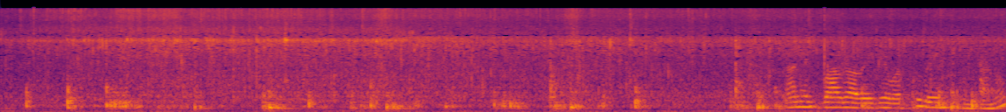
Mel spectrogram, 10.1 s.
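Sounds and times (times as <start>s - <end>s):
food sizzling in hot oil: 0.0s - 10.0s
wooden spatula scraping pot: 0.6s - 6.6s.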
